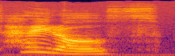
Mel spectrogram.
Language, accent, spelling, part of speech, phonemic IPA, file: English, US, titles, noun, /ˈtaɪtl̩z/, En-us-titles.ogg
- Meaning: plural of title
